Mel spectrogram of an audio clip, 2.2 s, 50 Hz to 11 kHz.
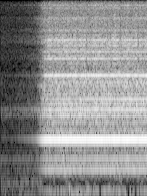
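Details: DJI H3-3D gimbal: faint hum jumps to a loud, harsh steady electronic buzz when the gimbal reaches a certain pitch angle after being attached.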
